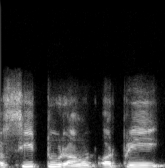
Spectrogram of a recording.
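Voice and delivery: normal talking voice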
